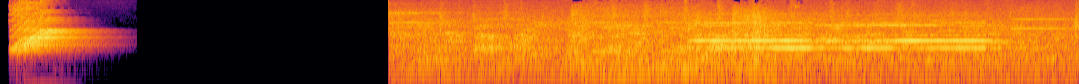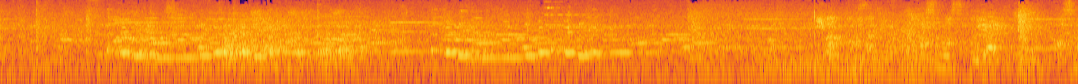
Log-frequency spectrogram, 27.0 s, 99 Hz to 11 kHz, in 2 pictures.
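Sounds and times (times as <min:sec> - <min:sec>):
high-pitched railway tones: 0:04.9 - 0:26.9
railway rumble: 0:05.2 - 0:26.9.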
